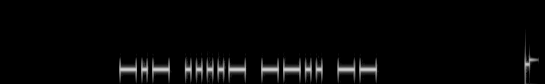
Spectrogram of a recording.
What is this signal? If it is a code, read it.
Morse code, heard as a keyed tone, about 22 wpm, 700 Hz. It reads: K4ZM
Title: USA Call Signs - 2x Character Spacing - 22wpm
